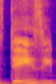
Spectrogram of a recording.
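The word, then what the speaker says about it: Deissy: It's D E I S S Y. Like you yeah. would pronounce it in Spanish. So,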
